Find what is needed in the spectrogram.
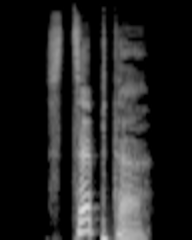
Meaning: sceptre
- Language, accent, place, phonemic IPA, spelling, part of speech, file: German, Germany, Berlin, /ˈst͡sɛptɐ/, Szepter, noun, De-Szepter.ogg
